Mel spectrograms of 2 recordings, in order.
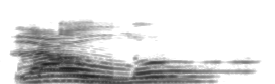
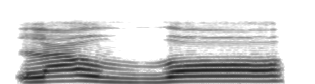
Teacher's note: belakangnya pangkal lidah diangkat sama suaranya ditutup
